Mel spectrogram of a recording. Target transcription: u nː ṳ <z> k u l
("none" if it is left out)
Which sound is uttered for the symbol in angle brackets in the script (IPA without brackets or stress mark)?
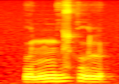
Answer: z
